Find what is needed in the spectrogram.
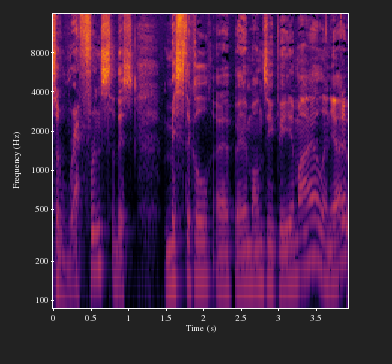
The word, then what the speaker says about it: Bermondsey: I went on the Bermondsey Beer Mile. I hadn't even heard of it. – Bermondsey, pronouncing it wrong. Bermondsey Beer Mile.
